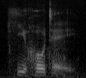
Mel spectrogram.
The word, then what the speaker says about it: Quixote: Don Quixote that's pronounced Quixote because it is Spanish not English Don Quixote is a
